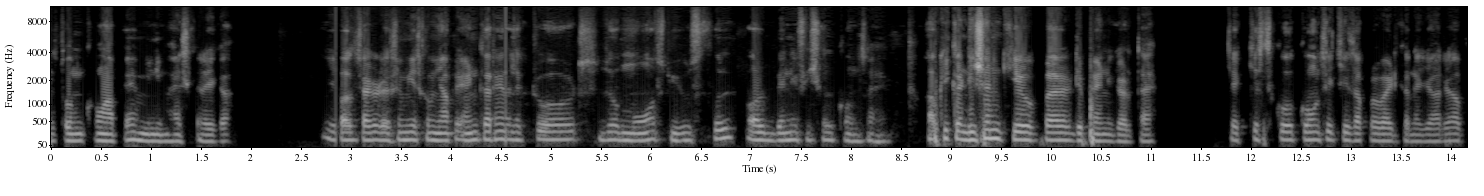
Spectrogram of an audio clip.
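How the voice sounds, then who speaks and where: A man's voice: medium pitch, dark tone, dry recording. A man lecturing on physiotherapy in an informal, explanatory way, mixing in English terms and checking in with short rhetorical questions.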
